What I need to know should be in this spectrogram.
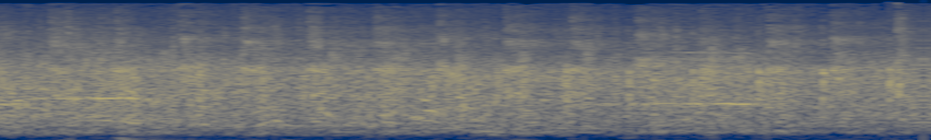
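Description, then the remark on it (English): A church audience applauds for Jesus, a dense wash of many hands clapping at an even loudness for several seconds with no voices standing out. “Clap for Jesus for what you have said.”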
